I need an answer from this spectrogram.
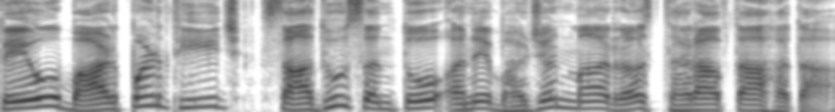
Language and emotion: Gujarati, neutral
